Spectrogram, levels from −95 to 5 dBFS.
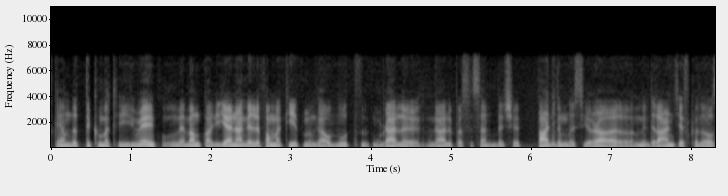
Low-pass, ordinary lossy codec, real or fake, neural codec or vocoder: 7.2 kHz; Opus, 64 kbps; fake; codec, 16 kHz, 0.5 kbps, FunCodec, trained on Chinese and English, 25 frames a second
